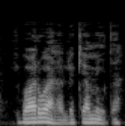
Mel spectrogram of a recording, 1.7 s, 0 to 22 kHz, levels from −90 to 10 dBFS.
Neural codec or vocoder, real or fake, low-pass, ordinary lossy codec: none; real; 10.8 kHz; AAC, 48 kbps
